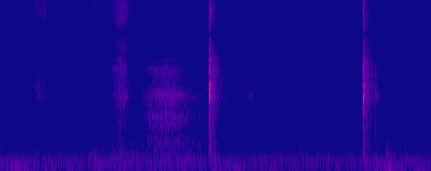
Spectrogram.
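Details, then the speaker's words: Person deliberately cracking finger knuckles: two sharp, isolated pops about a second and a half apart in a quiet room; a loud crack, ordinary harmless joint sound. "And I'm going to crack my fingers. At least I told you guys the time and the date so you can so you know how so you know how recent recent this video is. That was a loud crack."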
